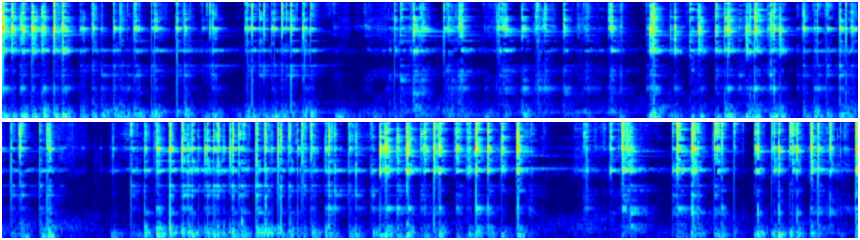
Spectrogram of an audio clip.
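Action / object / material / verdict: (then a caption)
tap / glass spider candle holder / glass / none. Fingernails tap rapidly on a Halloween spider candle holder, producing bright, high-pitched clicks and chinks with almost no low end. The taps come in dense bursts separated by brief pauses, and each one dies away almost instantly.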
